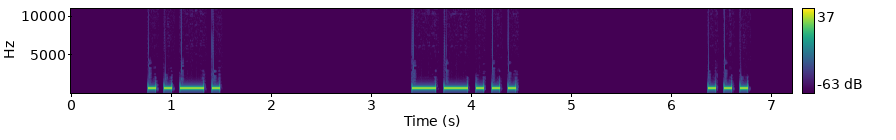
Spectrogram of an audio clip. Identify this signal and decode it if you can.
Morse code, heard as a keyed tone, about 15 wpm, spaced as for 4 wpm, 700 Hz. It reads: F7S
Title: USA Call Signs - 4 Characters - 8x Character Spacing - 15wpm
